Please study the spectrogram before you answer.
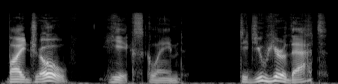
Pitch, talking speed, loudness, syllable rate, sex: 110 Hz, 140 wpm, -20 LUFS, 3.9 syllables/s, male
